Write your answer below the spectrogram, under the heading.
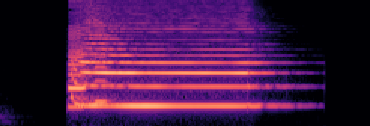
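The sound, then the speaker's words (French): Single steady blast of a signal air horn used to tell cyclists on a guided ride to stop, loud and buzzy, holding one pitch for under two seconds before cutting off. “Au signal sonore, nous vous demanderons de vous arrêter, poser un pied par terre et repartir ensuite.”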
